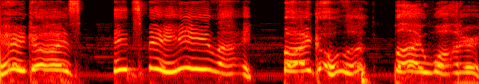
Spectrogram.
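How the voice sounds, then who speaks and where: Over music in the background, a high, squeaky put-on character voice moves at a very slow pace with very wide pitch swings. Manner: goofy, cheerful.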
